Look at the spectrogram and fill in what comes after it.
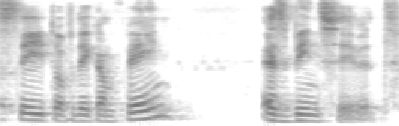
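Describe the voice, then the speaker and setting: Someone with a non-native accent talks at a moderate pace in a very clean recording with a silent background. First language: not English. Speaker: flight sim group member. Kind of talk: software tutorial narration.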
